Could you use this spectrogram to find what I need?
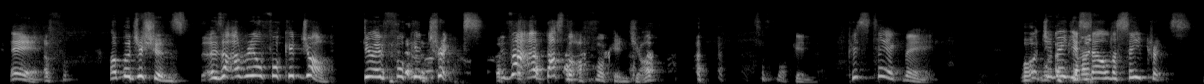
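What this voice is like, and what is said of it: Wavering put-on Northern English accent. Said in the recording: “where was that accent meant to be from? ... That was my impression. ... It started off at Northern, and then it went kind of up to Newcastle, and then came back down. ... That's the accents that I hear around me at Blackpool.”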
